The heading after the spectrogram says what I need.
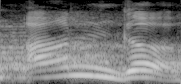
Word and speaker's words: अंग: अंग बोल रहे हैं हम, अंग, बीच में क्या आ रहा है? न का उच्चारण हो रहा है।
